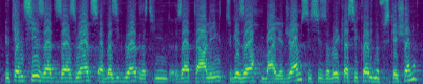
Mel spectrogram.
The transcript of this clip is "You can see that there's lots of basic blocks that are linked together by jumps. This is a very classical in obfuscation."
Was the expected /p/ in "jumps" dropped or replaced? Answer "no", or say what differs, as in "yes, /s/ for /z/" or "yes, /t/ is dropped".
yes, /p/ is dropped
